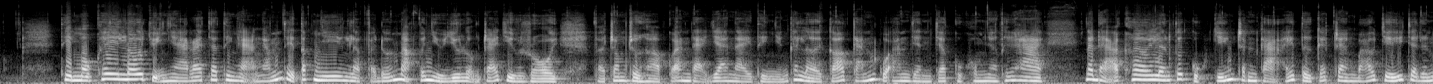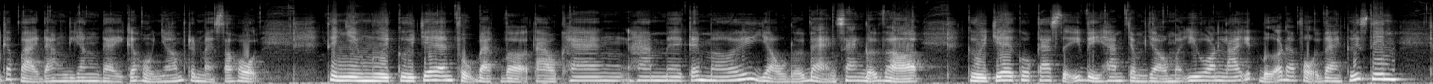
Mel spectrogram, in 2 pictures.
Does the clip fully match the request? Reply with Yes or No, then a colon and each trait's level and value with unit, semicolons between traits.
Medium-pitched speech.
Yes: medium, 170 Hz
